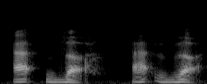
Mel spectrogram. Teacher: There are some overlapping sounds, and this is basically when your tongue is in the same position. So at, your tongue is going to come up and block the air with that stop T, but then you're just going to release right into that voiced TH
